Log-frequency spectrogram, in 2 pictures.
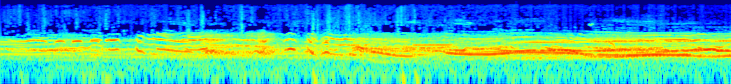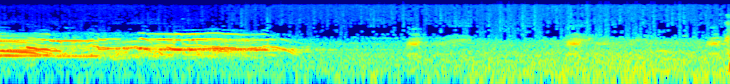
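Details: Wild wolf packs in a territory war, several voices howling together in long, wavering, overlapping tones for about ten seconds, then fading to quieter background sounds.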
